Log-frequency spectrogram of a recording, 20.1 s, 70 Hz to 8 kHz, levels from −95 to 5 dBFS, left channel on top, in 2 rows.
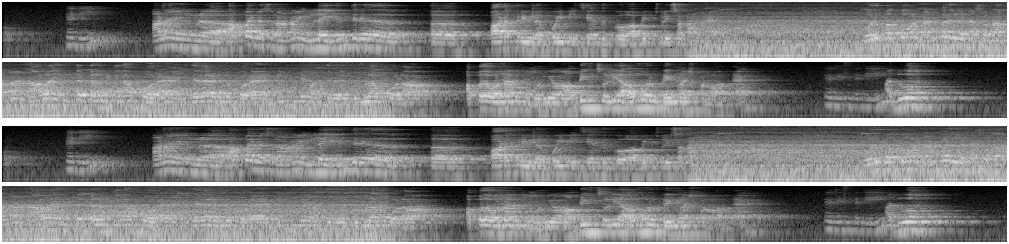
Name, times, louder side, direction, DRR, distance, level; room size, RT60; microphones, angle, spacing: voice 1, 0.6-0.9 7.9-8.4 15.0-15.5 18.3-18.9, equal, 15° right, -1 dB, 1.8 m, -34 dB
voice 2, 1.5-4.0 4.3-4.6 4.9-7.2 8.6-14.3 14.7-17.5 18.9-19.2, left 2 dB, 45° left, 1 dB, 1.0 m, -20 dB
sound 1, 6.8-13.9, right 1 dB, 35° right, 1.4 m, -23 dB
11.5 x 8.0 x 2.5 m, 1.1 s
head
